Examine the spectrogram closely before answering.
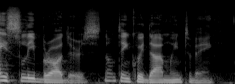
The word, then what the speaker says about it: Isley Brothers: que cuidar muito bem esse é mais um daqueles casos onde parece que tem acento não é isley Brothers é a isley Brothers não tem cuidar muito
